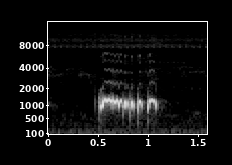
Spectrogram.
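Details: Javanese zebra dove singing in the classic Mataram style: one half-second cooing phrase of a steady note breaking into three or four quick clipped pulses, crisp and clear against a silent background.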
